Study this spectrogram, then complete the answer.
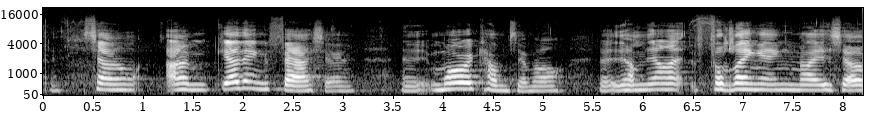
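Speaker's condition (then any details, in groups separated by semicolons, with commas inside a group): Hereditary spastic paraplegia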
